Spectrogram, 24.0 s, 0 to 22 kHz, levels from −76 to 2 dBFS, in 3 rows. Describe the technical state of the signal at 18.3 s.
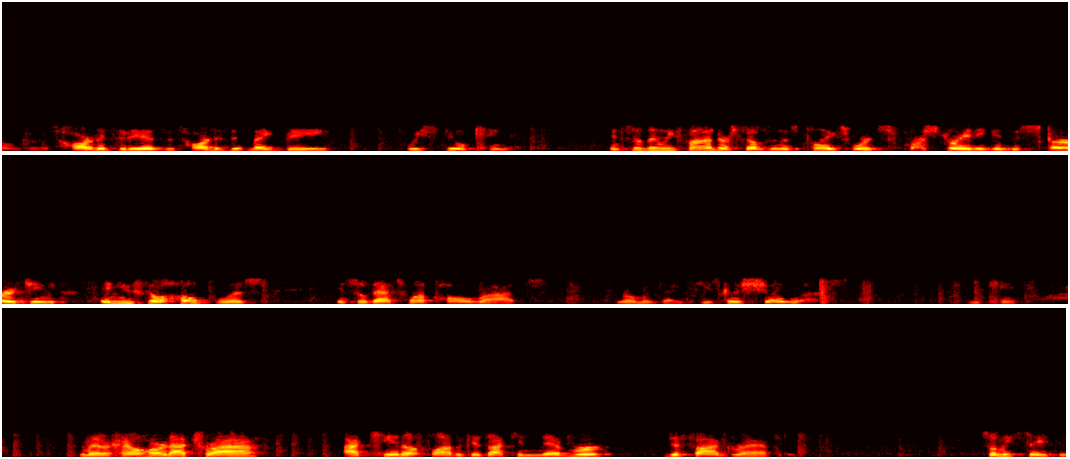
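At 18.3 s the speech carries G.729 codec damage, present throughout: rebuilt from a vocal-tract filter and sparse pulses, which fits an 8 kbit/s codec, it sounds rough and synthetic. A spectrogram shows the band ending near 3.7 kHz and an empty floor below 250 Hz.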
